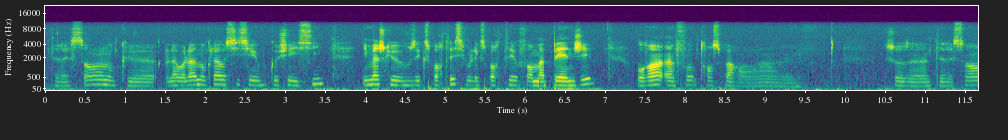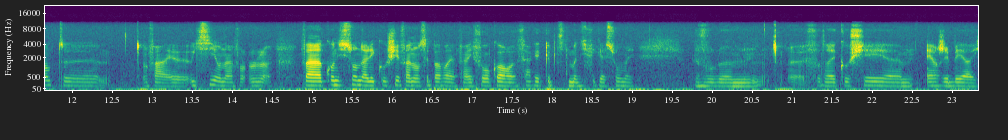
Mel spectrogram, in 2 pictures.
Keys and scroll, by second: 19.3-19.7 scroll down 5.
